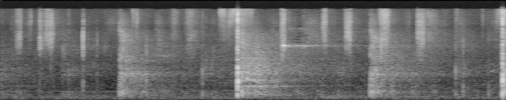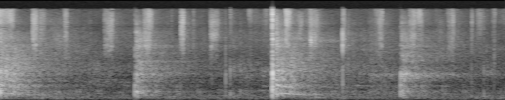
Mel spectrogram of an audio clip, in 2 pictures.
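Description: Tennis rally on an indoor court: sharp racquet-on-ball hits and ball bounces about every second and a half, each ringing in the hall, with shoes scuffing on the court between them.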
